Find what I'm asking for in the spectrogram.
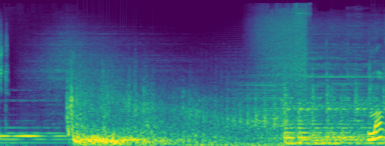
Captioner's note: large explosion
